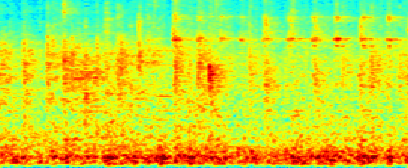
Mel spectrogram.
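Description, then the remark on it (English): A continuous, rapid drum roll rattles steadily for about three seconds at an even, moderate volume, with no voices over it. “Drum roll, please.”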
